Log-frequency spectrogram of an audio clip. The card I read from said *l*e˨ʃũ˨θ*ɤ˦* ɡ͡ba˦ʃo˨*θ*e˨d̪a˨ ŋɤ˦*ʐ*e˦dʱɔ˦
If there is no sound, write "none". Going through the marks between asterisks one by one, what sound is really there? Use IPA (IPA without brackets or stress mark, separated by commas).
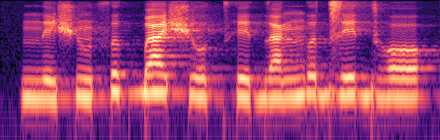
n̪, ɤ˦, t̪ʰ, d͡z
